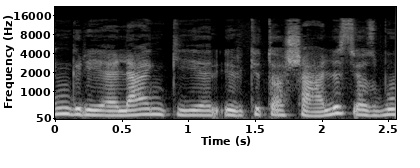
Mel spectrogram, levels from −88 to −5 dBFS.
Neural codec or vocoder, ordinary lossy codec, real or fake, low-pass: none; MP3, 64 kbps; real; 14.4 kHz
